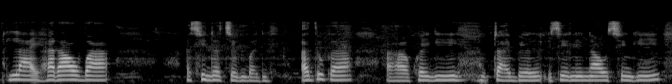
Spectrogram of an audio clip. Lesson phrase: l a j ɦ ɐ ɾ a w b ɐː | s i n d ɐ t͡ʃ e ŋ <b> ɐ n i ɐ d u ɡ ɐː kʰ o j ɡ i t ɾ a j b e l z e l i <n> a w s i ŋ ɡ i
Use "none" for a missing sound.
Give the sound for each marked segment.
b, n

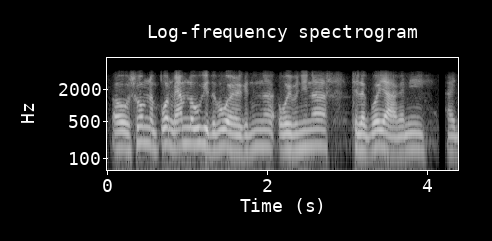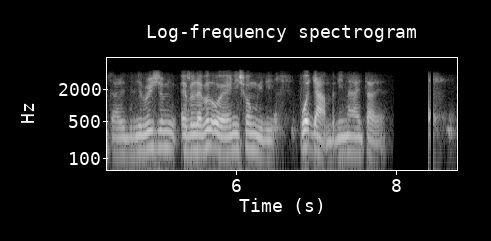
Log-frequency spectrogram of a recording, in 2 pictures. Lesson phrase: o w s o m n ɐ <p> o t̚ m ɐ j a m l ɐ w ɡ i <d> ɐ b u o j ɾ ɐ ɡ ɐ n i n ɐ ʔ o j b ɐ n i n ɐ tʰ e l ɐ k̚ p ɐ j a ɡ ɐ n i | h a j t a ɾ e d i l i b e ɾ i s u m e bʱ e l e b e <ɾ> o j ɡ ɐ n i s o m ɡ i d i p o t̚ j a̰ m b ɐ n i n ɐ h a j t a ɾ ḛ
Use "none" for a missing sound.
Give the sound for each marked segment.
p, d, l

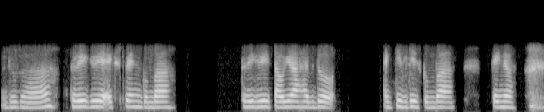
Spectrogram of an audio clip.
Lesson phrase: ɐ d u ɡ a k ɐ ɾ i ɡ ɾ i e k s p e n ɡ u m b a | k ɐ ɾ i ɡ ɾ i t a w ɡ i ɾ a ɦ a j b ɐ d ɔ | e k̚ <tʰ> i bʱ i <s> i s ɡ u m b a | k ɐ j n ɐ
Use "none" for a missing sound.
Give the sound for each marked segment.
t, t

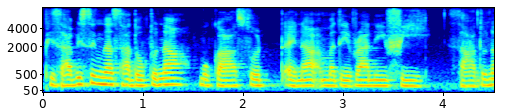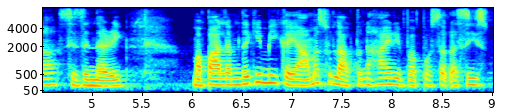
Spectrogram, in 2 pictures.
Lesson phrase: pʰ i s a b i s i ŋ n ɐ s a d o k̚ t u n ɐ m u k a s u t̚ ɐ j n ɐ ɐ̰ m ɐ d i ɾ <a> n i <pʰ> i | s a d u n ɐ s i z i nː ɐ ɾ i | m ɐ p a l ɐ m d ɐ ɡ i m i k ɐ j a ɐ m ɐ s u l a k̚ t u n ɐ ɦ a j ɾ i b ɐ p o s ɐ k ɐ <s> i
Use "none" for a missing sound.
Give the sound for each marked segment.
a, pʰ, s

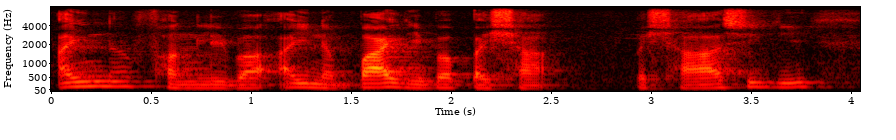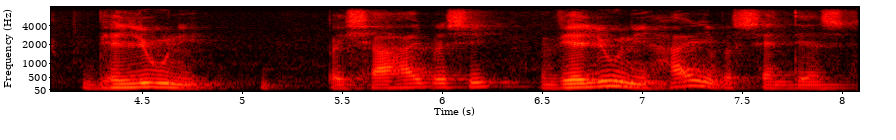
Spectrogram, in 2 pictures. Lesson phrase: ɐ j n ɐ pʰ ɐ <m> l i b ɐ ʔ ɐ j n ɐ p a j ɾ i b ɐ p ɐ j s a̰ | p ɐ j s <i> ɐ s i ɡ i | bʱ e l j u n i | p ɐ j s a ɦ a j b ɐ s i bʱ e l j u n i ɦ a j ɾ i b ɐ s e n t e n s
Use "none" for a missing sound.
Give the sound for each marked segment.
ŋ, a

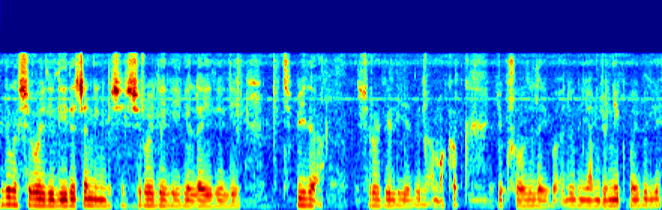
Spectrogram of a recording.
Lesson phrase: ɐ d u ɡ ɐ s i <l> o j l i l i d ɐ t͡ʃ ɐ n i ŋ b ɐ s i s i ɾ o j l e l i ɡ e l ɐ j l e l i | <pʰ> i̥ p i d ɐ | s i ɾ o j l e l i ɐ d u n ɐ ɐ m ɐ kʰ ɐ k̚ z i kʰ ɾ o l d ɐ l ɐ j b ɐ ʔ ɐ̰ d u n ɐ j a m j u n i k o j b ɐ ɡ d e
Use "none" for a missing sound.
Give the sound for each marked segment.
ɾ, tʰ

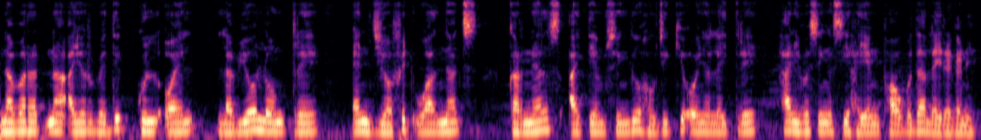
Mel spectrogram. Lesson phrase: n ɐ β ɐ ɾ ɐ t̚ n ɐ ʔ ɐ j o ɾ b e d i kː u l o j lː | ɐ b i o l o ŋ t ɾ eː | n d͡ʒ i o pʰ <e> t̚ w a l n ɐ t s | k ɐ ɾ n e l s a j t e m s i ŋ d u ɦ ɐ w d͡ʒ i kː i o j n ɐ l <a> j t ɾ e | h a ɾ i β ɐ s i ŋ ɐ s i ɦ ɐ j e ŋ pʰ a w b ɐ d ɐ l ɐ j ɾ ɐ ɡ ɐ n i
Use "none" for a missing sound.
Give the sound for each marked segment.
i, ɐ

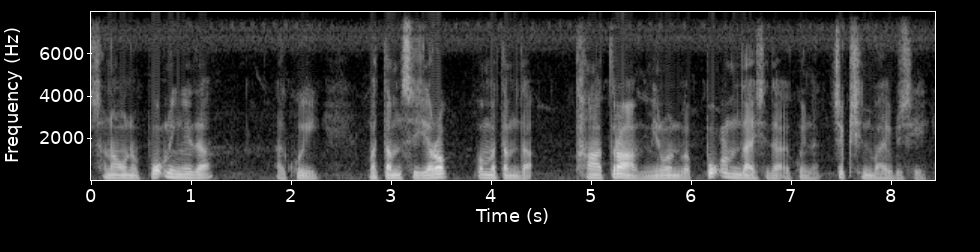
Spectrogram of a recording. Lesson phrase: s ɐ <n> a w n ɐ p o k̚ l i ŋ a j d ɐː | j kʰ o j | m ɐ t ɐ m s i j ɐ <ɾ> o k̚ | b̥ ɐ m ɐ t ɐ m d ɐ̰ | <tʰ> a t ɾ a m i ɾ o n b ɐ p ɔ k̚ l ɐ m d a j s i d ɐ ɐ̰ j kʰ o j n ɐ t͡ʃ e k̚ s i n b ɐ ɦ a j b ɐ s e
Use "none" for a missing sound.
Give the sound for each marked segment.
n, ɾ, tʰ

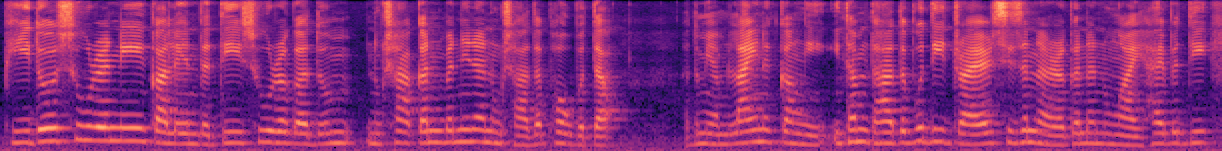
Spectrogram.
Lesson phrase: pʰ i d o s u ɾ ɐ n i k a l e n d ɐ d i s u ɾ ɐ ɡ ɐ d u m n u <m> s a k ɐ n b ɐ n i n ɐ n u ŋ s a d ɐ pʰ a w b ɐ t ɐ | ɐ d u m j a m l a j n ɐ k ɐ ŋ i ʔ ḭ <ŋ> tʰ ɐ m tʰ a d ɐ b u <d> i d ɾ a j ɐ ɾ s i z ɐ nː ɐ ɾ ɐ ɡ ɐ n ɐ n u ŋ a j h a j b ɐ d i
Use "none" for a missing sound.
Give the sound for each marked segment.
ŋ, n, d

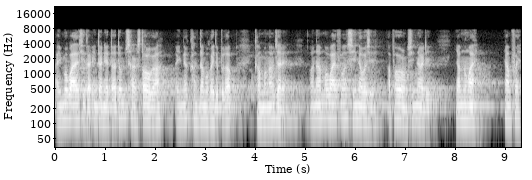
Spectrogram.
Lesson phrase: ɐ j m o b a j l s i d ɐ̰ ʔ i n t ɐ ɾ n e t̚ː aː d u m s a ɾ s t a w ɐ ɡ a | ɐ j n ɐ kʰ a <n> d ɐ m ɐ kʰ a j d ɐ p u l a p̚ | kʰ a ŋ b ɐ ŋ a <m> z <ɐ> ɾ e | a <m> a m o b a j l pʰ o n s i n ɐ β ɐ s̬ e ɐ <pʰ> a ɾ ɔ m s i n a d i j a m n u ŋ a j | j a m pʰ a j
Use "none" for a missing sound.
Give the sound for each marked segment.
ŋ, m, a, n, pʰ

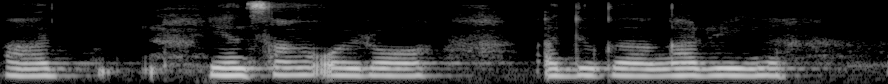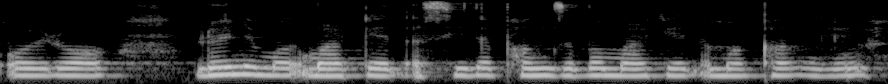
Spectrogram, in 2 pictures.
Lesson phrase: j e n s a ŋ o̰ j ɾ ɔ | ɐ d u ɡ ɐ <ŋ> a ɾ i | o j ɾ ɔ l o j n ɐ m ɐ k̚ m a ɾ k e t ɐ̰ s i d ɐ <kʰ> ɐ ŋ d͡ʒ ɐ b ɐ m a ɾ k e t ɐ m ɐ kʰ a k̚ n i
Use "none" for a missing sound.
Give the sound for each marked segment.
ŋ, pʰ

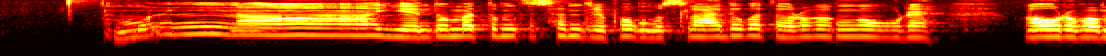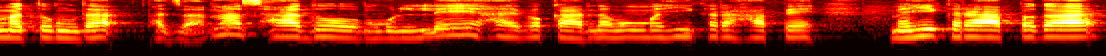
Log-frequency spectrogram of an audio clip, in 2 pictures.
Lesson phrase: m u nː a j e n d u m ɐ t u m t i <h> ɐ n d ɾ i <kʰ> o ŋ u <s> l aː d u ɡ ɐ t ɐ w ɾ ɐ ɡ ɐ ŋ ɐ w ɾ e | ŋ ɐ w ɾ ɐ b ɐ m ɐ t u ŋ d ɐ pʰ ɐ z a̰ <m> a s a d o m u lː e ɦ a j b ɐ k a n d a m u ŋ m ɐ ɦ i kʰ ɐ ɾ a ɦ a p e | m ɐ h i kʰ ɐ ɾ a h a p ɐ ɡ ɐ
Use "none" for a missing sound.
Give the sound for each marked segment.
s, pʰ, s, n

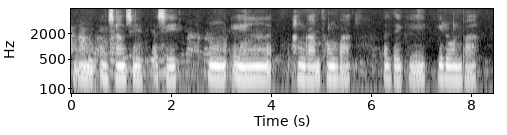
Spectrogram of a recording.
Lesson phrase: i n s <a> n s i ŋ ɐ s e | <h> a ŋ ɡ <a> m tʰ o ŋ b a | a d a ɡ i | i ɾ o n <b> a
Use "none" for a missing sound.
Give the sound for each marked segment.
a, h, a, b

